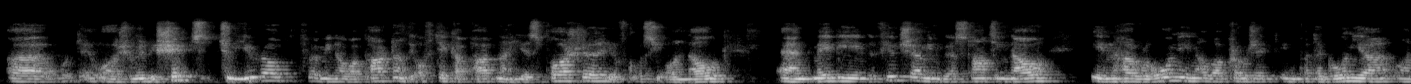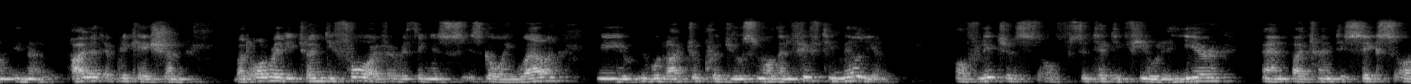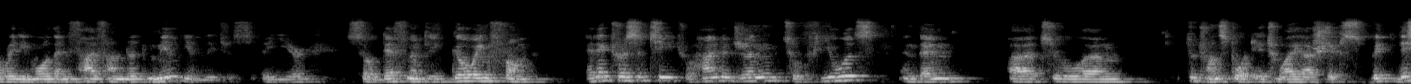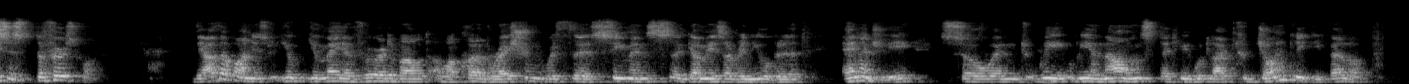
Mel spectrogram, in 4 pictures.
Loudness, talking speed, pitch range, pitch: -22 LUFS, 145 wpm, 125-150 Hz, 135 Hz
